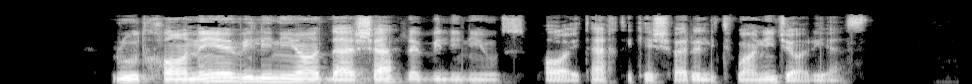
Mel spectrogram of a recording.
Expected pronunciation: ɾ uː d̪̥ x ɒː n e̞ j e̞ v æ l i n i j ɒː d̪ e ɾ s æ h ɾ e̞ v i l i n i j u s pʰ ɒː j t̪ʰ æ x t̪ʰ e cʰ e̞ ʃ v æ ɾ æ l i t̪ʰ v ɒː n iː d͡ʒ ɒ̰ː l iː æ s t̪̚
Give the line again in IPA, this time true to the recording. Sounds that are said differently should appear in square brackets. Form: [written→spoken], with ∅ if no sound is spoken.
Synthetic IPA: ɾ uː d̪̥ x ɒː n e̞ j e̞ v [æ→i] l i n i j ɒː d̪ [e→æ] ɾ [s→ʃ] æ h ɾ e̞ v i l i n i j u s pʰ ɒː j t̪ʰ æ x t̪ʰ e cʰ e̞ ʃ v æ ɾ [æ→e] l i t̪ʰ v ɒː n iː d͡ʒ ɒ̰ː [l→ɾ] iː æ s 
